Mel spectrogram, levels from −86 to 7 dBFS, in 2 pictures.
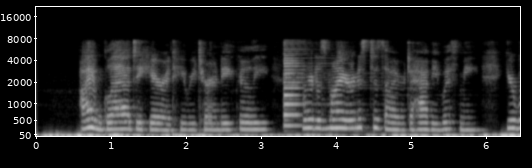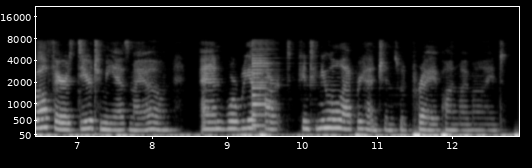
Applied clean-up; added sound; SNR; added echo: neural mask model DeepFilterNet 3.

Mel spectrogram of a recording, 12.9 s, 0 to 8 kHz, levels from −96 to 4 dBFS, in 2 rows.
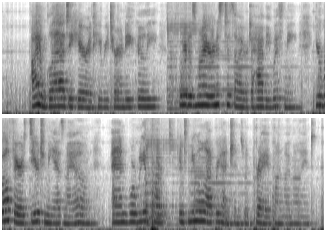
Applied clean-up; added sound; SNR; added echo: neural separator model SepFormer DNS4.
